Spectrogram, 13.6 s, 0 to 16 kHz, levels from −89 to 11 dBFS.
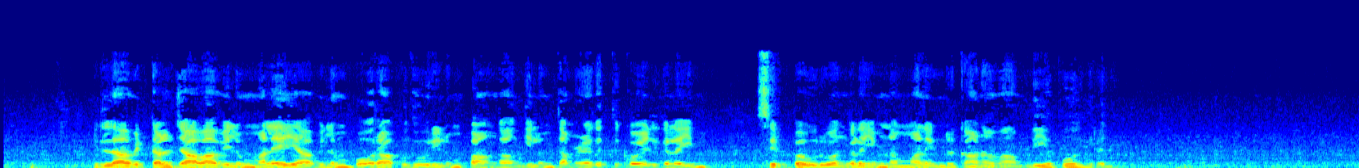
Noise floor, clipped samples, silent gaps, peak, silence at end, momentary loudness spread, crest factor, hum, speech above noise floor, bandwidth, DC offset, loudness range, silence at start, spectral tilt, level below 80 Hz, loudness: -50 dBFS; under 0.1%; none; -2 dBFS; 1.7 s; 12 LU; 20 dB; none; 30 dB; 11.5 kHz; under 0.1%; 8 LU; 0.3 s; -7 dB/octave; -54 dBFS; -21 LUFS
